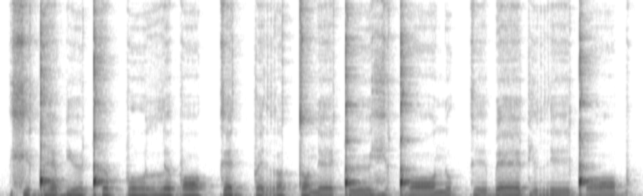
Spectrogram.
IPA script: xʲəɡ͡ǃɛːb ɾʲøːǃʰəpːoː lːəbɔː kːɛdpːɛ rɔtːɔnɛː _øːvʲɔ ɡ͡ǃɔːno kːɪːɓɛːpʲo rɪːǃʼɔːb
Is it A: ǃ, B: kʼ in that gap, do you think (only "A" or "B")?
A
